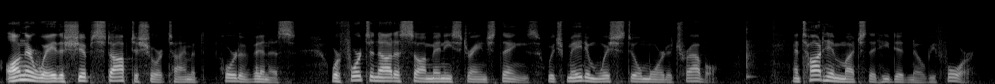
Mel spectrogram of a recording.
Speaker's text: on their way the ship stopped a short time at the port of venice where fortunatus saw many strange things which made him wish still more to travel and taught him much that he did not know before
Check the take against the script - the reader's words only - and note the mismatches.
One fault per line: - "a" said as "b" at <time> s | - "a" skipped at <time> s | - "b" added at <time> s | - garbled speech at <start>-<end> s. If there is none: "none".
- "not" skipped at 9.1 s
